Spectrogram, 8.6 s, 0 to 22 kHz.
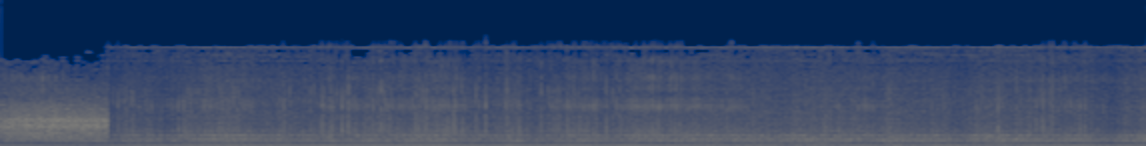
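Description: Cessna 172P's four-cylinder Lycoming engine and propeller droning steadily in the cabin in flight; a higher hiss above the drone drops off about a second in.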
